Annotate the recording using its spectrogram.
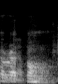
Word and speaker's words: Boca Raton: Boca Raton. Eller Raton. Det är också uttalat. Boca Raton.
